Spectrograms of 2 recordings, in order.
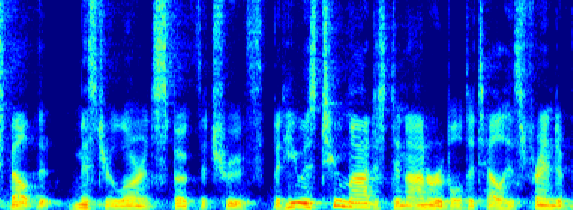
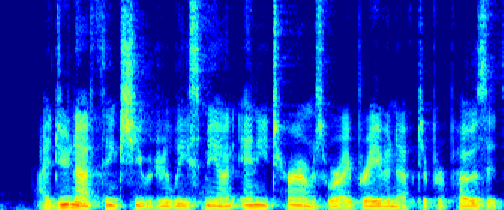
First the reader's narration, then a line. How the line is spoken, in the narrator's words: said Lance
